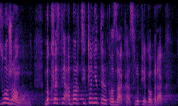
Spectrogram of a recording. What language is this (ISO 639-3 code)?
pol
